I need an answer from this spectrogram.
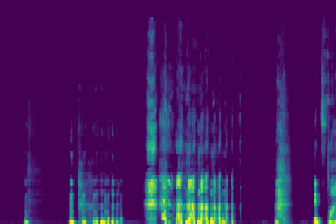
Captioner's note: laughing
